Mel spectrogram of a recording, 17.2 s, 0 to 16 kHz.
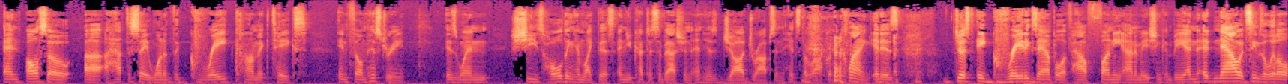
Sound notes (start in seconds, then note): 10.7 laughs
